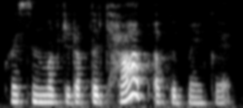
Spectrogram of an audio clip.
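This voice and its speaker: A woman reading a picture book aloud to children like a teacher, stopping to ask the listeners questions and have them make predictions. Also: mid-range voice. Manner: slow and expressive, asking children questions. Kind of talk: children's read-aloud storytime.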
